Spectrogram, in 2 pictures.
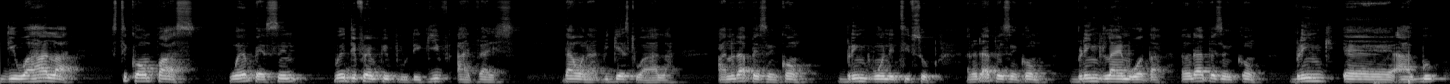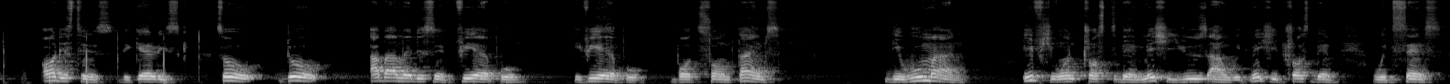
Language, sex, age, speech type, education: Nigerian Pidgin, male, 60+, spontaneous, tertiary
